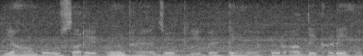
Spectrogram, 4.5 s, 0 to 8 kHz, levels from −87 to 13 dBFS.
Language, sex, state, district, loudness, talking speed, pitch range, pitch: Hindi, male, Rajasthan, Bikaner, -16 LUFS, 170 wpm, 105-130 Hz, 120 Hz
